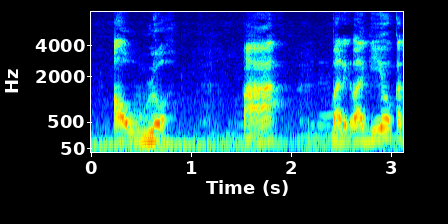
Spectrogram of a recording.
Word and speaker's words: Allah: Walaupun double L itu dibacanya Allah, bukan Allah.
